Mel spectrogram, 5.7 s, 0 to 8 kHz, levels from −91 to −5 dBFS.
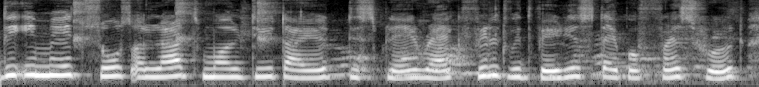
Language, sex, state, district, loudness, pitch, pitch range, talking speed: English, female, Sikkim, Gangtok, -14 LUFS, 245 Hz, 230-275 Hz, 170 wpm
